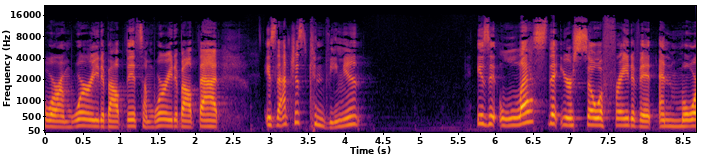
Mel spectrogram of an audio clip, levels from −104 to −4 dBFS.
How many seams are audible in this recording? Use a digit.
0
